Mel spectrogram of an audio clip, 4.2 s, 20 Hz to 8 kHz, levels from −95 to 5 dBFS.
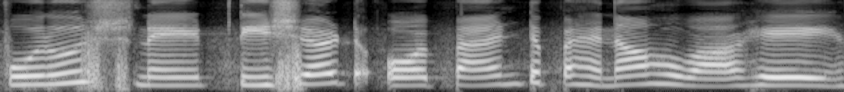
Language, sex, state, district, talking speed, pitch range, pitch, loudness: Hindi, female, Madhya Pradesh, Dhar, 125 wpm, 255-290 Hz, 265 Hz, -12 LUFS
